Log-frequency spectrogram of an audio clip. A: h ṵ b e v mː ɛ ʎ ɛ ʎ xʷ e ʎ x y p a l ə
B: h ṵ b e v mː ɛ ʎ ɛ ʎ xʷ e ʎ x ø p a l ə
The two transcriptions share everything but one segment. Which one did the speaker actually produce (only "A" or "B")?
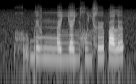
B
